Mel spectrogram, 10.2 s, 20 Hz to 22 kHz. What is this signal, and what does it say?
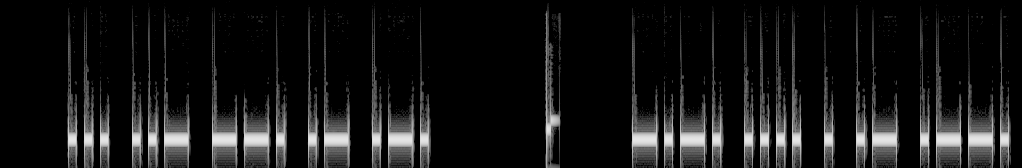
Morse code, heard as a keyed tone, about 16 wpm, 700 Hz. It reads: SUGAR CHEAP
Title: Sentences from Top 1200 Words - New Word Drill Alt - 15wpm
